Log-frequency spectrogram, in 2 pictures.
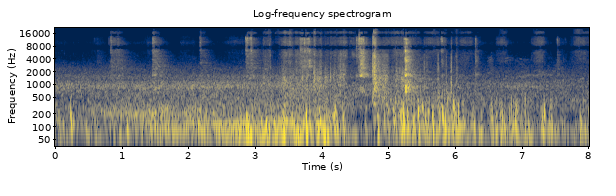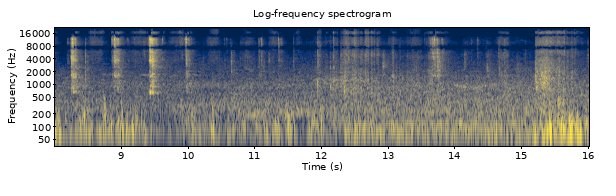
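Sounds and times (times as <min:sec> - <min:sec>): footsteps crunching in snow: 0:11.9 - 0:16.0.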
